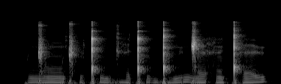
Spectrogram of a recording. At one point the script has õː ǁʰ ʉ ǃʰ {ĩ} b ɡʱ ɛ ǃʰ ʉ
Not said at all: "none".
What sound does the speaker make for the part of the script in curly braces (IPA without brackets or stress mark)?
ĩ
